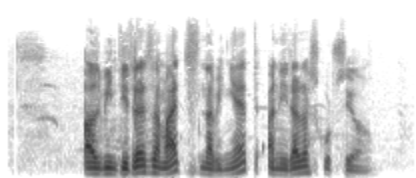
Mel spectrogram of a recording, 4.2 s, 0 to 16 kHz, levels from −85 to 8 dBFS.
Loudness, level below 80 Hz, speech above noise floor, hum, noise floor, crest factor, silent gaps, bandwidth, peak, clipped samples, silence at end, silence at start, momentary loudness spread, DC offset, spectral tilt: -19 LUFS; -64 dBFS; 30 dB; none; -49 dBFS; 20 dB; none; 10 kHz; 0 dBFS; under 0.1%; 0.5 s; 0.85 s; 14 LU; under 0.1%; -5 dB/octave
